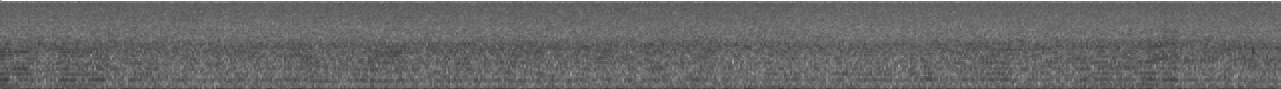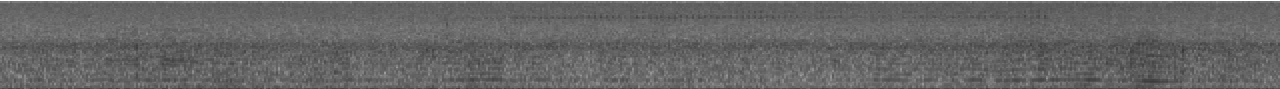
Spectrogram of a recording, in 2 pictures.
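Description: Wind blows steadily and rumbles against the microphone outdoors.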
